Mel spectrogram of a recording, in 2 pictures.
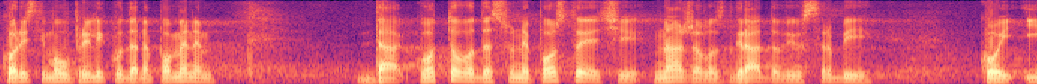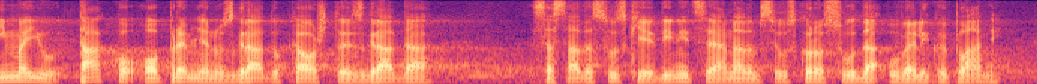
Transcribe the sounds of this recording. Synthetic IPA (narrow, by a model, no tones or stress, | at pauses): ko̞ɾist̪imo̞ʋupɾiːlikud̪anapo̞me̞ne̞m | d̪aɡo̞t̪o̞ʋo̞d̪asune̞po̞st̪o̞jet͡ɕinaʒalo̞st̪ɡɾad̪o̞ʋiusr̩bii | ko̞jiʔimajut̪ako̞̰ʔopɾe̞mʎe̞nuzɡɾaːd̪ukao̞ʃt̪o̞je̞zɡɾaːd̪a | z̥asad̪asut̪ske̞je̞d̪init̪se̞anaːd̪amse̞usko̞ɾo̞suːd̪aʔuʋe̞liko̞jplˠa̰ːni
